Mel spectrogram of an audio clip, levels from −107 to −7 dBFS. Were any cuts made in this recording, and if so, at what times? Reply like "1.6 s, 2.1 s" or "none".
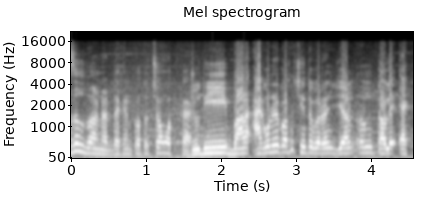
none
